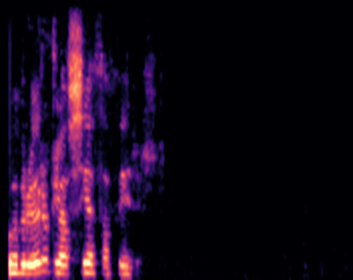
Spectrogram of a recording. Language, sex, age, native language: Icelandic, female, 20-29, Icelandic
